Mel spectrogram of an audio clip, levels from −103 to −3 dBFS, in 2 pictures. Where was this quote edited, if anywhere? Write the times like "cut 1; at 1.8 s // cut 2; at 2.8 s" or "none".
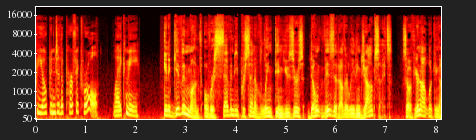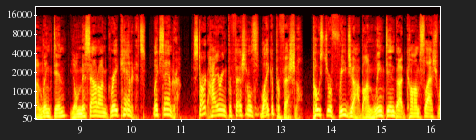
none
